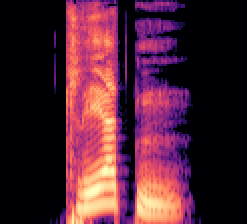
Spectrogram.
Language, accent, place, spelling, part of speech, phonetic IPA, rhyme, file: German, Germany, Berlin, klärten, verb, [ˈklɛːɐ̯tn̩], -ɛːɐ̯tn̩, De-klärten.ogg
- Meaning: inflection of klären: 1. first/third-person plural preterite 2. first/third-person plural subjunctive II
